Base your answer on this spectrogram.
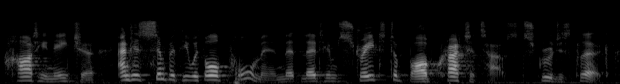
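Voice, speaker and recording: High, bright male radio-play narrator. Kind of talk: theatrical scripted storytelling in a radio play.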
